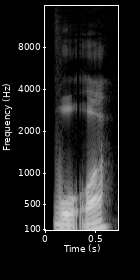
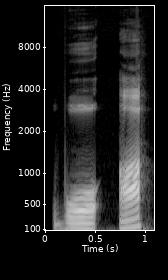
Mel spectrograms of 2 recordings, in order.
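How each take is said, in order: First: The T sound in the middle is dropped. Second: The T sound in the middle is pronounced.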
